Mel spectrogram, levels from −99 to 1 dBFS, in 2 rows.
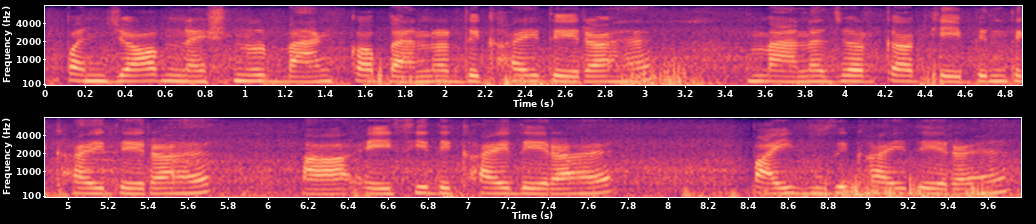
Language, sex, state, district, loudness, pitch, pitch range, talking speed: Hindi, female, Bihar, Sitamarhi, -15 LUFS, 205 Hz, 195-215 Hz, 170 wpm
